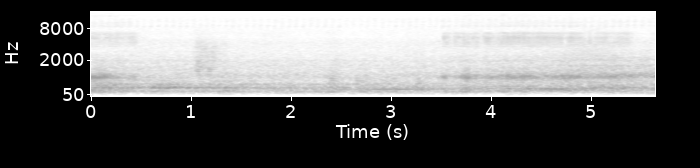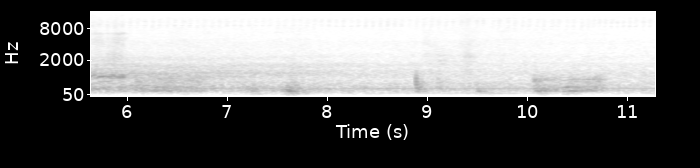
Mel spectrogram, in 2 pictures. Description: Cozmo the pug is 13 years old and had a big walk. He snored and twitched away after his big walk.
